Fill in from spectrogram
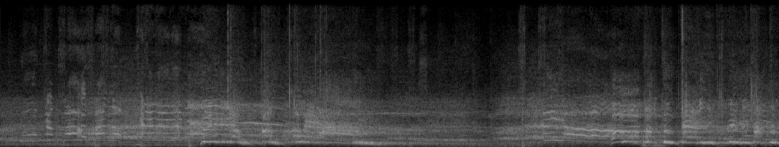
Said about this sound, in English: How many of you have ever seen the rugby teams that do what's called a haka before the game? Have you ever seen this before? It's powerful, like it's intimidating. And so I've got a clip to show you what a haka is.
